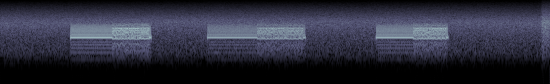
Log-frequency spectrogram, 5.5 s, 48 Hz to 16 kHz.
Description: Packet radio (AX.25, as in APRS), 1200 baud, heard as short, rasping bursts, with radio hiss and a squelch burst at the end.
